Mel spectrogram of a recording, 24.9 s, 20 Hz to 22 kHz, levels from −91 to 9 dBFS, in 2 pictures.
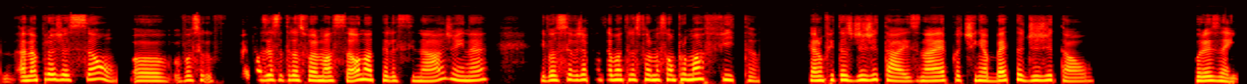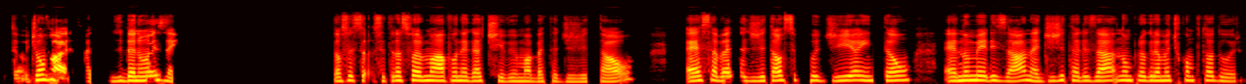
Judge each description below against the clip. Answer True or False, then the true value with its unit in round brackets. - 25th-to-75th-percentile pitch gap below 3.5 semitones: True (2.8 semitones)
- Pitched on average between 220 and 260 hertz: False (200 Hz)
